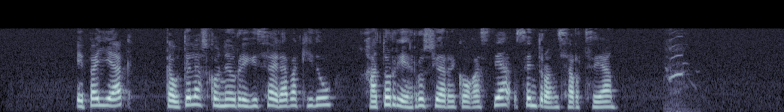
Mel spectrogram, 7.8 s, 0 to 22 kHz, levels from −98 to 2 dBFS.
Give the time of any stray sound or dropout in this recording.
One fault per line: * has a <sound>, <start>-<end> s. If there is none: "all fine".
* has a squeak, 6.6-7.0 s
